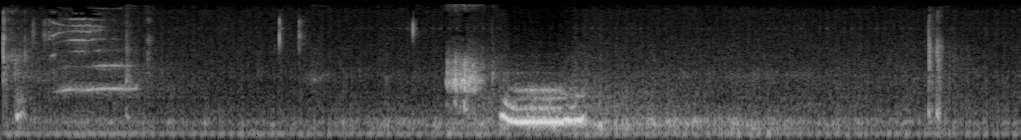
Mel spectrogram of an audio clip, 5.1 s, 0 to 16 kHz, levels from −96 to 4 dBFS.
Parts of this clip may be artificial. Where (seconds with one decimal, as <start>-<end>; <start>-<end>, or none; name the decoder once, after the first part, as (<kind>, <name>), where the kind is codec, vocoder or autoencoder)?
none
